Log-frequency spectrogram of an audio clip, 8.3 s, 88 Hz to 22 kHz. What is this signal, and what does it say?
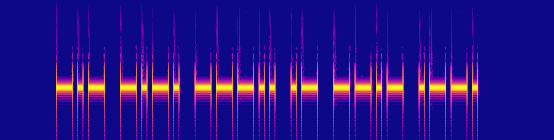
Morse code, heard as a keyed tone, about 15 wpm, 700 Hz. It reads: KC8AQP
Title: USA Call Signs 15wpm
